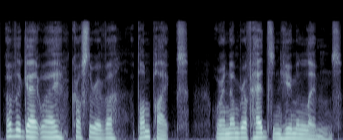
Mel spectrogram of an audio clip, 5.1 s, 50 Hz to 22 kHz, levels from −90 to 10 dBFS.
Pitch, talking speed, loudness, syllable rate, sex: 130 Hz, 185 wpm, -17 LUFS, 5.9 syllables/s, male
